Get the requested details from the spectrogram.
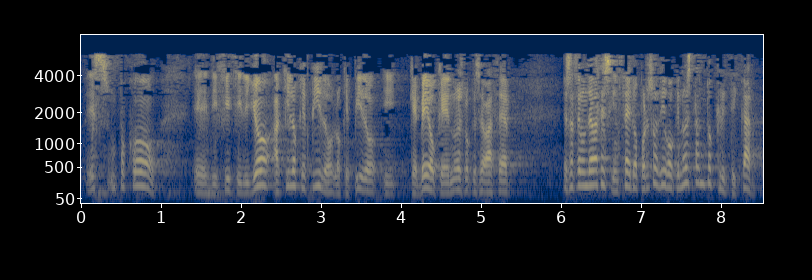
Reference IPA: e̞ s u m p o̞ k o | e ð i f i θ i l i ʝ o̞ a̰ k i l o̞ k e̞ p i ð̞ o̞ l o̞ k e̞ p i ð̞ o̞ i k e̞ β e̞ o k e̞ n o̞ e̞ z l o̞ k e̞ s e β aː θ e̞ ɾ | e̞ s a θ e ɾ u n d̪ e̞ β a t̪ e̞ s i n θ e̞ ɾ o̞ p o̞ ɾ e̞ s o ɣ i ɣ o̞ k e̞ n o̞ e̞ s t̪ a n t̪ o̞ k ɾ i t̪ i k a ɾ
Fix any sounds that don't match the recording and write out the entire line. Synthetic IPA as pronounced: e̞ s u m p o̞ k o | e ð i f i θ i l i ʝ o̞ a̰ k i l o̞ k e̞ p i ð̞ o̞ l o̞ k e̞ p i ð̞ o̞ i k e̞ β e̞ o k e̞ n o̞ e̞ z l o̞ k e̞ s e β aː θ e̞ ɾ | e̞ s a θ e ɾ u n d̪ e̞ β a t̪ e̞ s i n θ e̞ ɾ o̞ p o̞ ɾ e̞ s o ð i ɣ o̞ k e̞ n o̞ e̞ s t̪ a n t̪ o̞ k ɾ i t̪ i k a ɾ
